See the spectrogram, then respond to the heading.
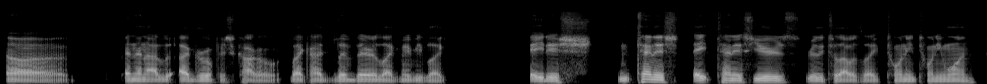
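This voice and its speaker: A man's voice: rumbling low, normal speed, no echo, clean studio sound. A young man from Venezuela, a rapper and engineer, chatting casually in an interview, rambling and slangy with lots of "like". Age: young adult. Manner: laid-back, rambling, heavy on "like" and slang.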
